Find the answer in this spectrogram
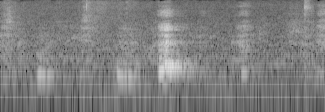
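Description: A woman sobbing in short, catching breaths, four sobs with the loudest about a second and a quarter in.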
